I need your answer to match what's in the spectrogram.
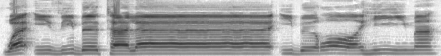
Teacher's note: madnya atau panjangnya adalah 4 sampai 5 harakat ya jadi wajib 4 sampai 5 harakat tidak boleh kurang dari itu ataupun lebih dari itu jadi contohnyaembacanya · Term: Mad Jaiz munfasil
